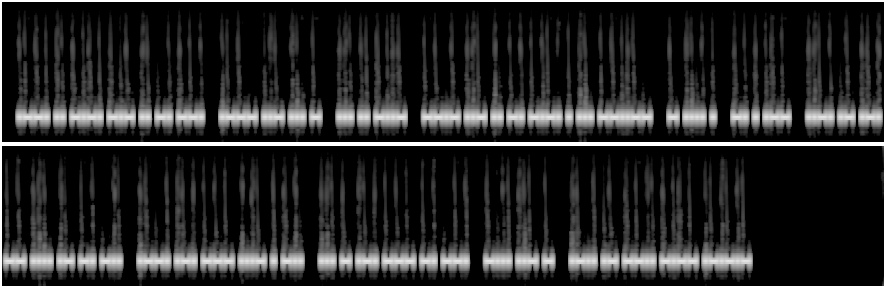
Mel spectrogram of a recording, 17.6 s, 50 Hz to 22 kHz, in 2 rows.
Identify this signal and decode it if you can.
Morse code, heard as a keyed tone, about 46 wpm, 700 Hz. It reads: PICKING JUST SIX QUINCES, THE NEW FARMHAND PROVED STRONG BUT LAZY.
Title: Pangram Challenge v2 - 45wpm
